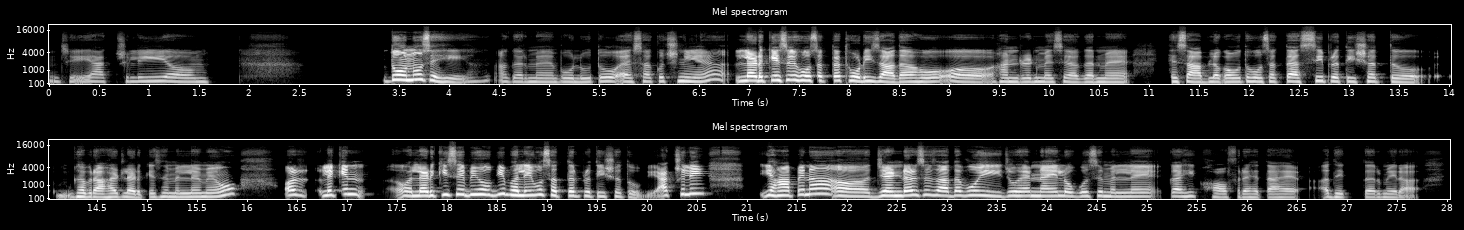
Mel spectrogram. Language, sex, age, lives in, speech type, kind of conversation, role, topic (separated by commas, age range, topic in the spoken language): Hindi, female, 25-29, India, conversation, advice, user, क्या नए लोगों के बीच जाने पर आपको घबराहट महसूस होती है?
